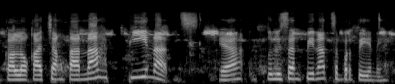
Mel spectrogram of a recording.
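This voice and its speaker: High-voiced woman teaching English on a call. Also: animated. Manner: patient, explains slowly and repeats words for drilling. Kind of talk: bilingual online English lesson. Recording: noisy online call audio.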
